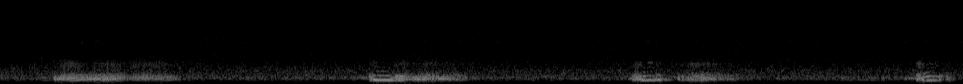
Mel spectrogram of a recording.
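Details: Domestic cat snoring while fast asleep, one of three cats dozing together; quiet, rough, breathy snores that come in bursts roughly every two to three seconds, some of them double, over a soft steady background hiss.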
